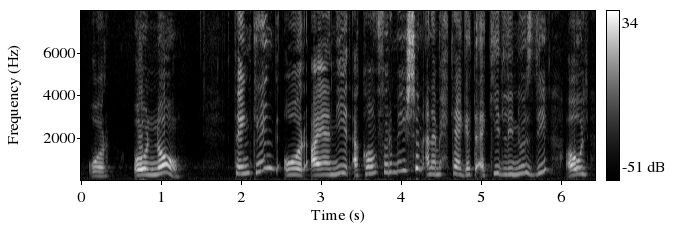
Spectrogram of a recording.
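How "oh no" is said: loud dismayed oh no. Shown as a demonstration. Teacher demonstrates reply to bad news.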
